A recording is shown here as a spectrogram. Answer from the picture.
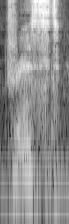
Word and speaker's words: Drizzt: scared by him and calls him a Drizzt, and he's like, my name's Drizzt. And like we're like, oh, so like the writer's trying to tell the people how to say the character name.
